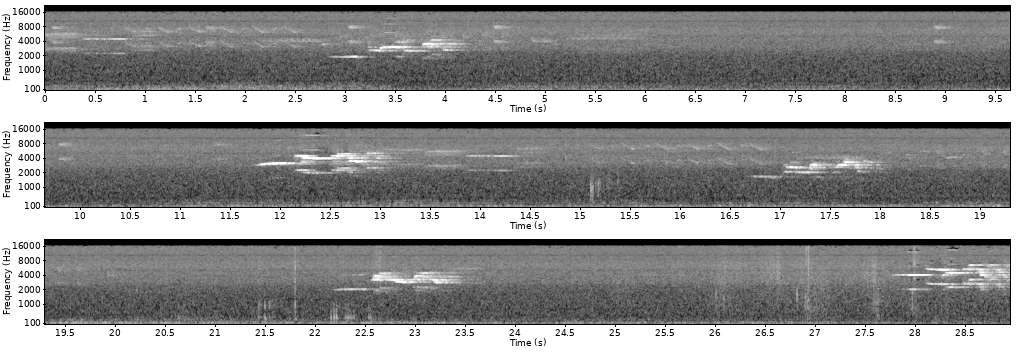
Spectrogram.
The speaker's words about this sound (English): The distance is a winter wren. There's the winter wren. Chickadee.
